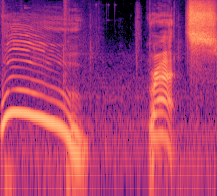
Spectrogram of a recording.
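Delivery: very high, drawn-out, patronizing condescending cheer. Reacting to a completed guild mission target, condescending congratulations. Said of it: "It does sound condescending though".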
